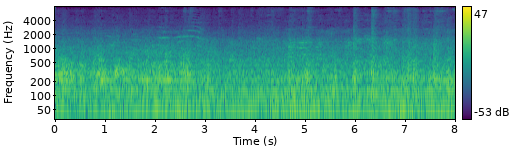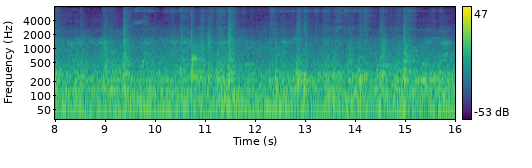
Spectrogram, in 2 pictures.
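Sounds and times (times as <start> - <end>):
train wheels rumbling on rails: 0.0 - 16.0
clacks and knocks: 4.5 - 15.7.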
